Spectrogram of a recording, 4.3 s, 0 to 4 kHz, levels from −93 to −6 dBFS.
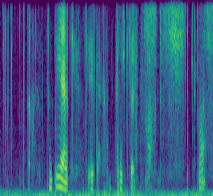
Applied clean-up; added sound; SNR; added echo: neural diffusion model UNIVERSE++.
